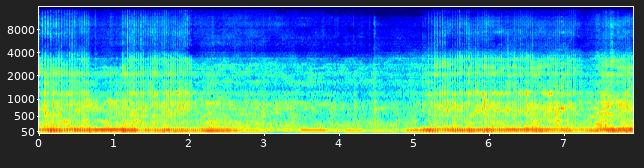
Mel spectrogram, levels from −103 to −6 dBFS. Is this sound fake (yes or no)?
yes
